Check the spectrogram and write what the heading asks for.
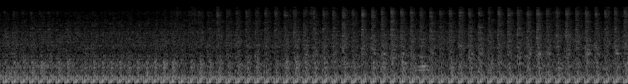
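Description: A small engine idling steadily, with a fast, even pulse of about a dozen beats a second.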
